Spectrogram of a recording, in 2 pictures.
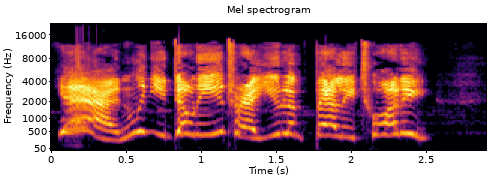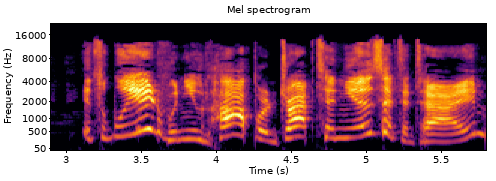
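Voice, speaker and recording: Cheeky, high-pitched potion-brewing uncle played by a woman. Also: big pitch swings, normal speed, sharp tone, faint music behind, exaggerated voice. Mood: cheeky, animated. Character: eccentric, cheeky uncle who brews potions.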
